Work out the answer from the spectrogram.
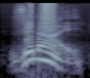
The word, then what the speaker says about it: Vinay: Vinay. Who? Vinay. Spell that for us.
